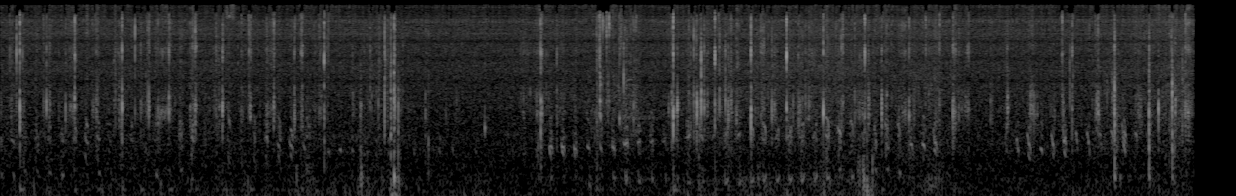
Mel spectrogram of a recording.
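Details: Hedgehog snoring: a quiet, steady run of faint crackling clicks broken by brief squeaky, cluck-like snuffles, with a louder snort near four seconds and a hushed indoor background.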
